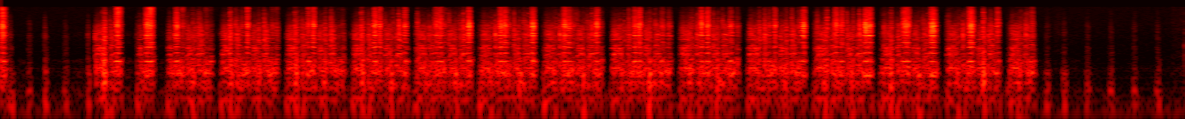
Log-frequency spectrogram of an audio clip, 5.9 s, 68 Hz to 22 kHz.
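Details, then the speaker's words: Commodore MPS 1500C colour dot matrix printer driven from an Amiga, final test after cleaning and restoration, ground cable not yet reconnected: steady rasping bursts about five a second with short pauses between passes, even and unbroken; print head working normally. "the printer works just fine and i'm happy with that"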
